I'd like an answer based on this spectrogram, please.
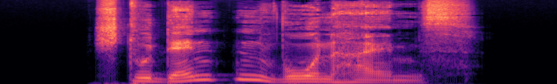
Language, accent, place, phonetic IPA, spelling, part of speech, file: German, Germany, Berlin, [ʃtuˈdɛntn̩ˌvoːnhaɪ̯ms], Studentenwohnheims, noun, De-Studentenwohnheims.ogg
- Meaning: genitive singular of Studentenwohnheim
